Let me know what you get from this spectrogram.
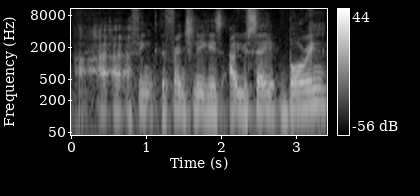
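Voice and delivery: mock French accent, half laughing; imitating a footballer's French accent. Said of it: "in a French accent".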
